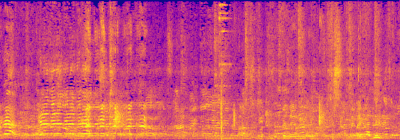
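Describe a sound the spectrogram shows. Pool balls clack together as a break shot scatters them.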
